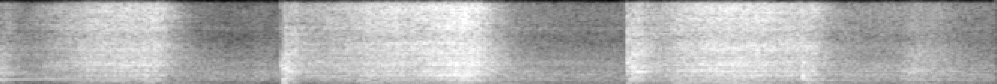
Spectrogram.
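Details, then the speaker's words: Bronco after starter bolt backed out and shredded flywheel teeth: two start attempts, each a harsh clack and grinding burst with no catch as the starter hits the broken teeth and spins; transmission must come out for repair. "It's hitting those broken teeth."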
